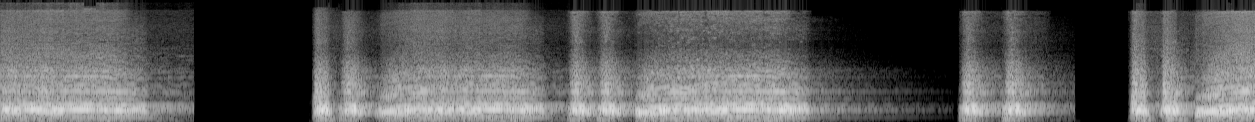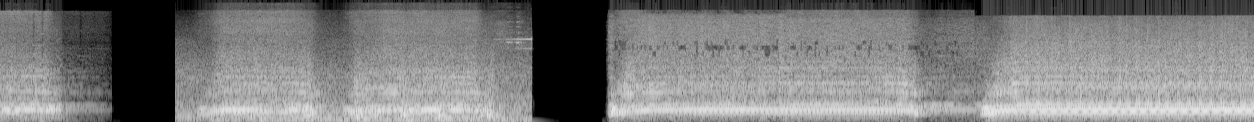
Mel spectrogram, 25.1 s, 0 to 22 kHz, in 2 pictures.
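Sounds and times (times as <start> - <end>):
steam locomotive whistle: 6.4 - 7.1, 21.6 - 25.0
steam hissing: 14.6 - 17.9.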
